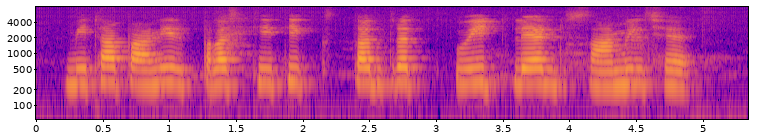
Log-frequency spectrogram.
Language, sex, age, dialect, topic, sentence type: Magahi, female, 18-24, Northeastern/Surjapuri, agriculture, statement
